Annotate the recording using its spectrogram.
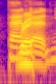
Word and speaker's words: pandan: And the first one is the Singapore pie that has pandan in it, which am I saying that? – Yeah. Pandan. Yeah. – Pandan.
